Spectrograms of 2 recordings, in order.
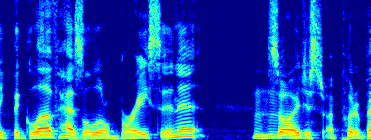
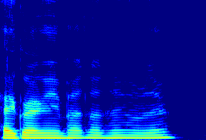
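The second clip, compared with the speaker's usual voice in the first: put-on mumbling, quieter; 7 dB quieter than usual. Retelling how coworkers ask for things: imitating a mumbling coworker. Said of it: "people that mumble all the time".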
